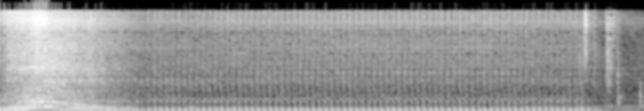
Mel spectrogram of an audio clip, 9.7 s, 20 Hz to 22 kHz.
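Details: Honda CB150R after an engine rebuild for a leaking head compression that made radiator coolant spray out. After a brief blip it settles into a steady, even single-cylinder idle with regular firing pulses and no knocking; the engine sounds healthy.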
